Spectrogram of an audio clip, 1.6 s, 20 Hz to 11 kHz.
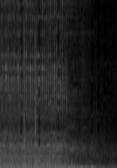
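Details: BMW E60/E61 530d diesel after replacing the alternator: steady low idle rumble ending in a brief thud, with no whine. The earlier whining came from an internal alternator fault even though its front bearing felt okay. Normal idle, no whine.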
